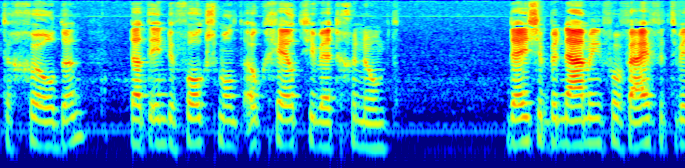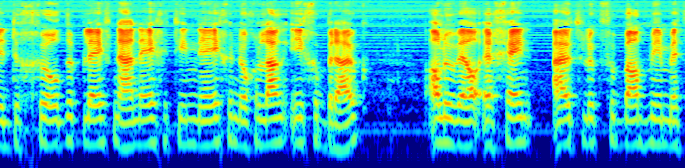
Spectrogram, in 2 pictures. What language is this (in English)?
Dutch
